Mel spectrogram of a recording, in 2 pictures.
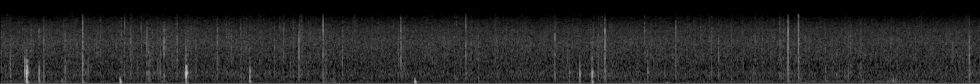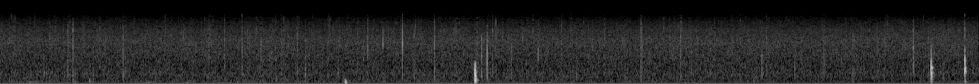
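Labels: Moderate rain falls. 0:00.0 - 0:19.5

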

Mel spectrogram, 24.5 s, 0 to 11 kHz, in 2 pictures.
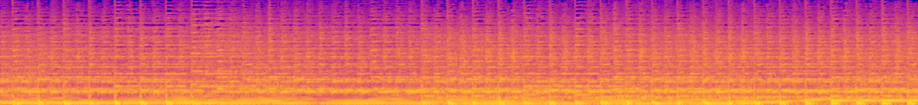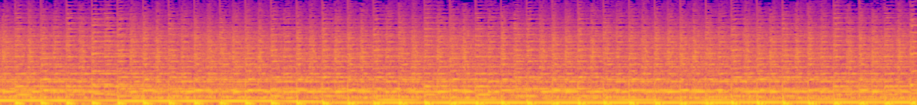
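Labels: An epic fanfare performed by a full orchestra with strings playing a staccato, heroic theme that builds with uplifting, cinematic energy and a powerful ostinato, evoking a sense of victory and triumph. 0:00.0 - 0:24.5

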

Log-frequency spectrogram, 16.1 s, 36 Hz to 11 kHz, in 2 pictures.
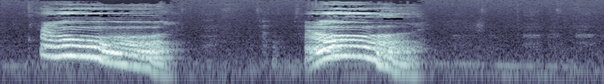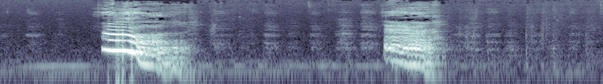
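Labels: A dog howls deeply. 0:00.5 - 0:02.3
A dog howls deeply. 0:04.1 - 0:05.7
A dog howls deeply. 0:09.4 - 0:10.6
A dog breathes faintly. 0:10.8 - 0:16.1
A dog howls deeply. 0:13.2 - 0:14.0

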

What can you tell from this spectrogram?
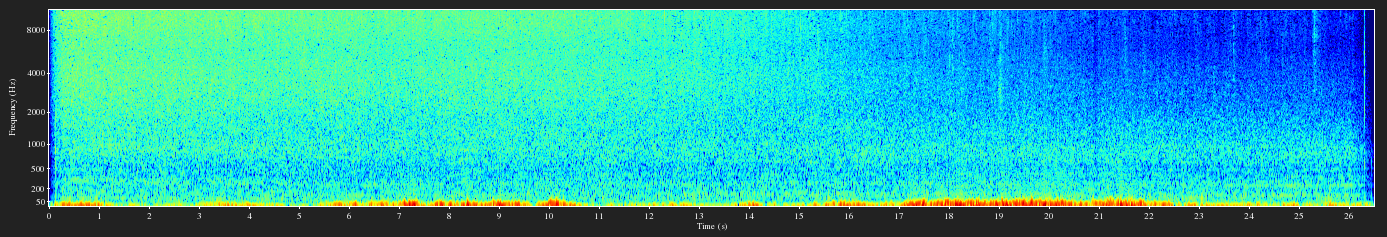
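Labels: Loud rain pouring that slowly fades away. 0:00.0 - 0:26.5

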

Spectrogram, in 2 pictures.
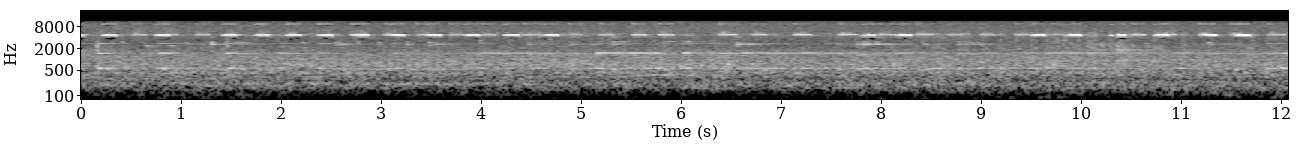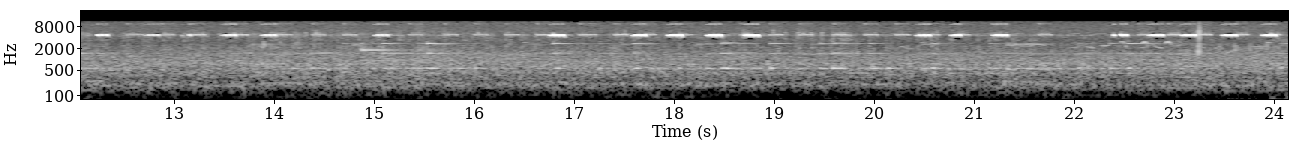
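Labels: Crickets chirp continuously with a high-pitched rhythmic tone outdoors. 0:00.0 - 0:24.1

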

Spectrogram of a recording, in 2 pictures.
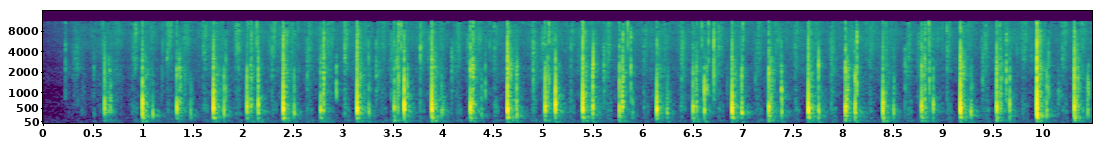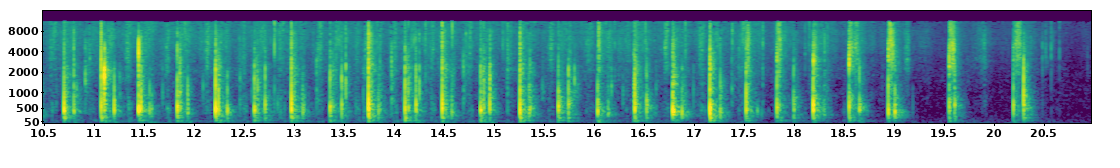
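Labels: Heavy, fast footsteps of a person running indoors in a rhythmic and consistent pattern. 0:00.4 - 0:18.2
Footsteps gradually slow down in pace and intensity, suggesting the person is coming to a stop indoors. 0:18.3 - 0:20.8

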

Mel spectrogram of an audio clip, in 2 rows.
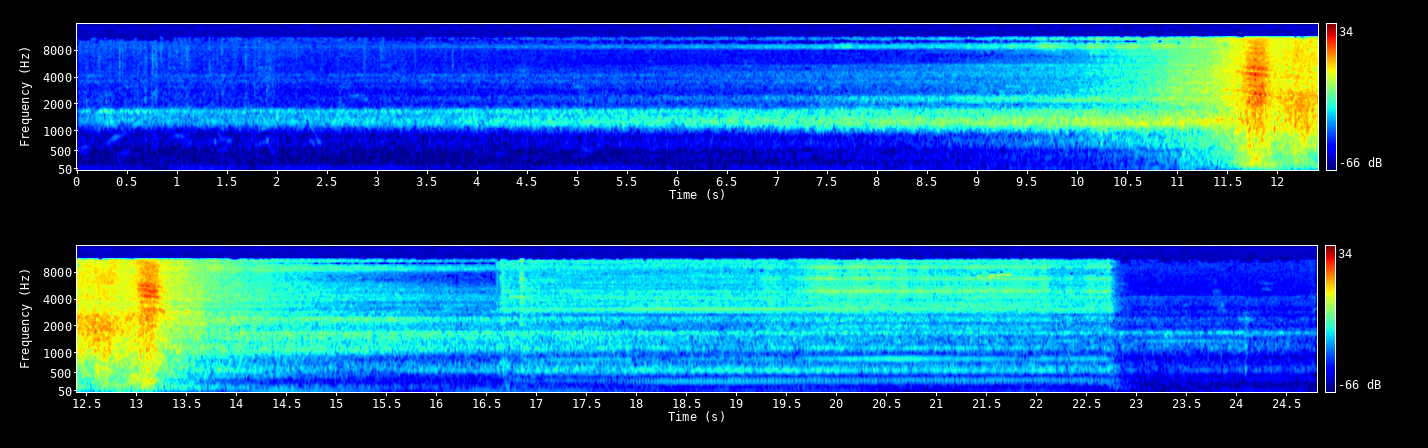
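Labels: A very fast train speeds by and then recedes into the distance. 0:09.5 - 0:15.4
A Doppler stereo effect occurs and then stops abruptly. 0:16.5 - 0:23.1

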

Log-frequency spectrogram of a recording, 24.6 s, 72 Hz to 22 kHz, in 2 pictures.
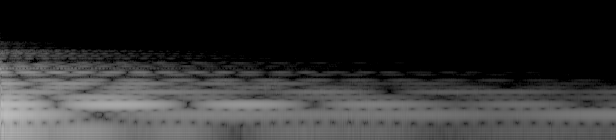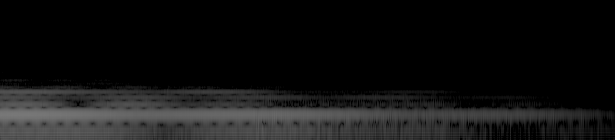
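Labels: A single key on an upright piano is pressed, producing a decaying tone. 0:00.0 - 0:24.6

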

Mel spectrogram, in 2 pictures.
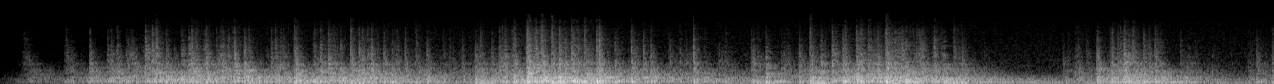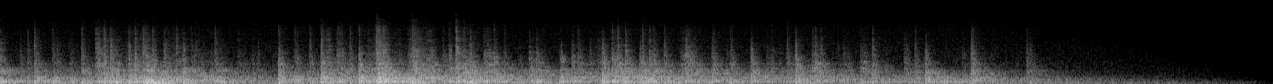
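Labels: A drum is playing. 0:00.2 - 0:25.5
Percussion sounds. 0:00.2 - 0:25.5

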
